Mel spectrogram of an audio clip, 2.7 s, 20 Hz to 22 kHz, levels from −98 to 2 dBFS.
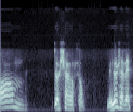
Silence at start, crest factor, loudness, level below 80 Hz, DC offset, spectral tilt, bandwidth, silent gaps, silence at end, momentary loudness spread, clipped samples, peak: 0 s; 16 dB; -17 LUFS; -60 dBFS; under 0.1%; -7 dB/octave; 5 kHz; none; 0.05 s; 15 LU; under 0.1%; -2 dBFS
